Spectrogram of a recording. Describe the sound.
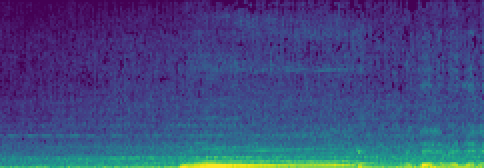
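Car engine revving while the car goes into reverse, a steady mid-pitched gear whine that climbs slightly, holds, then drops away over a constant low engine rumble.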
